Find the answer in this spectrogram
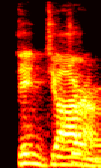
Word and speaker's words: Din Djarin: I can never pronounce his name. Din Mandalorian. Din Djarin. Din Djarin.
